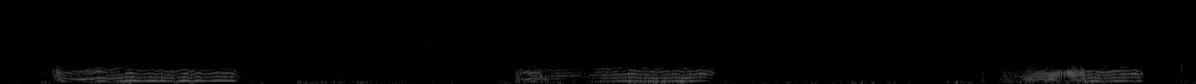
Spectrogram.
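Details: Person snoring: three long, tonal, vibrating sounds about 5 seconds apart with quiet gaps between, roughly 12 a minute.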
